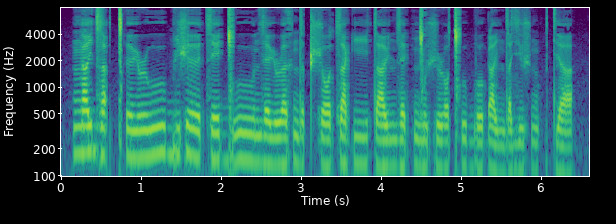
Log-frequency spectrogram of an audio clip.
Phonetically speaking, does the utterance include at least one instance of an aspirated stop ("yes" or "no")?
yes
